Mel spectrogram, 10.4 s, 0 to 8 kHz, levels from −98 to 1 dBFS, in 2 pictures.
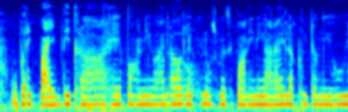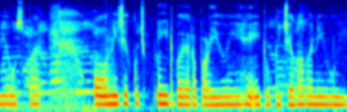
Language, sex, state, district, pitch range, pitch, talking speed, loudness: Angika, female, Bihar, Supaul, 210-225 Hz, 220 Hz, 195 wpm, -23 LUFS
